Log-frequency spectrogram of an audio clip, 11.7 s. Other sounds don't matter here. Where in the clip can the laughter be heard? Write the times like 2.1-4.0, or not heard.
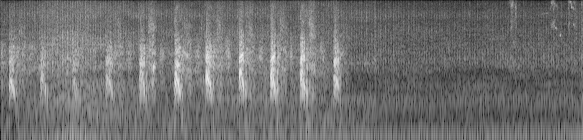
not heard.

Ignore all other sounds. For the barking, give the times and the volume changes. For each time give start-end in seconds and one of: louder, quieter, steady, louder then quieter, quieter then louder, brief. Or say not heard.
0.0-6.8 louder.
